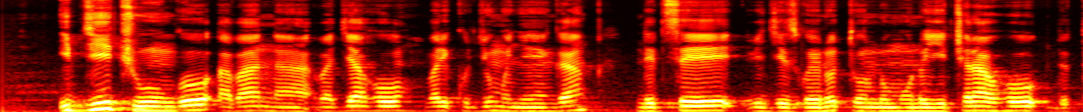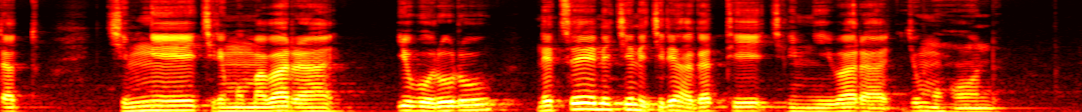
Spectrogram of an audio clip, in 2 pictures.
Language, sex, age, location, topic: Kinyarwanda, female, 25-35, Huye, health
